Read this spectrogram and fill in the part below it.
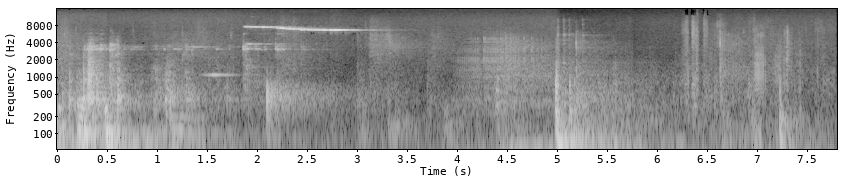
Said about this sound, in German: Doch zu ihrem Erstaunen ließ sich die Tür mit einem leisen Quietschen öffnen.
